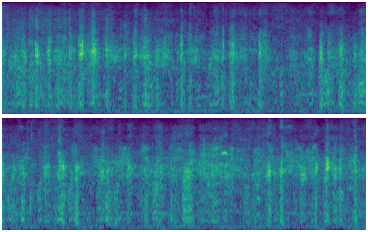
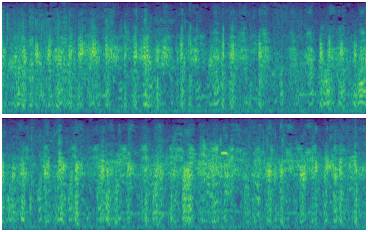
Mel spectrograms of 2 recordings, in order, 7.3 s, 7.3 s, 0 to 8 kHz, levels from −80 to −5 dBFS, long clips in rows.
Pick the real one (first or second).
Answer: second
